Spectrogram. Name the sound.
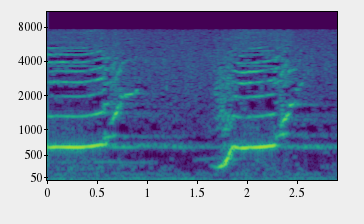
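whale song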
